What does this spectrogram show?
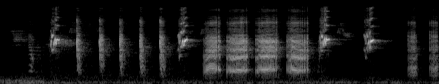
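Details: A male Javan myna sings a long rolling song: sharp clicks repeated about five times a second, broken by loud harsh rasping bursts and short bright whistles, over a quiet background.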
